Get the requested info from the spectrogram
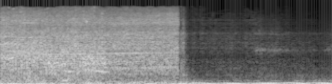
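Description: A loud rushing burst of noise as white paint is flung over an invisible figure, a trailer sound effect that cuts off suddenly about one and a half seconds in. A deep low rumble carries on beneath and after it.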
